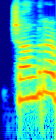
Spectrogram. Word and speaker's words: chandra: you about chandra vedana chandra by the way if you're taking notes um you could spell it like c c-h-a-n-d-r-a but in sanskrit we don't write ch the c has a c-h sound so you can also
